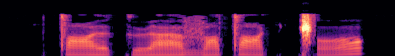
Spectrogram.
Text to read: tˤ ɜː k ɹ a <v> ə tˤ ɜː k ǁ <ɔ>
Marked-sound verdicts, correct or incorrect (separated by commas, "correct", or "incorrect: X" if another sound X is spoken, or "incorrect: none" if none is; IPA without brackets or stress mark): correct, correct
